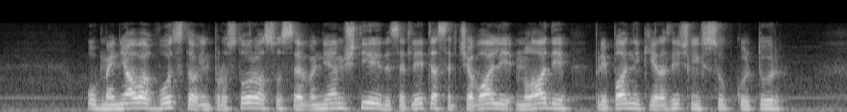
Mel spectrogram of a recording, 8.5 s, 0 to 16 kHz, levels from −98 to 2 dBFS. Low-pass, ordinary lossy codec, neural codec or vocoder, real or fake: 7.2 kHz; none; none; real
